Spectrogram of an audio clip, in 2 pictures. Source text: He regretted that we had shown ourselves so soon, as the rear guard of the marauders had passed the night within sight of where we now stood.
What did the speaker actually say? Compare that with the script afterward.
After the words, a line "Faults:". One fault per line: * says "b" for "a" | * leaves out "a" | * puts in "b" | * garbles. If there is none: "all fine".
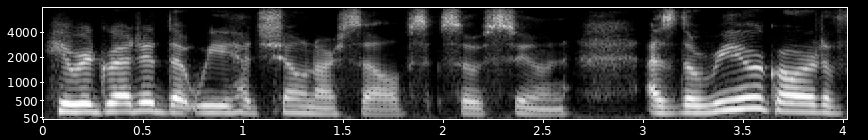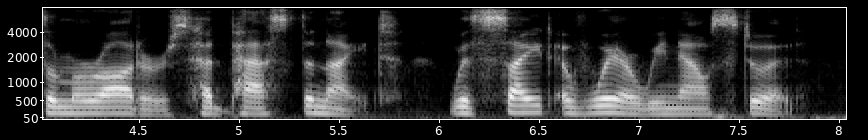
He regretted that we had shown ourselves so soon, as the rear guard of the marauders had passed the night with sight of where we now stood.
Faults:
* says "with" for "within"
